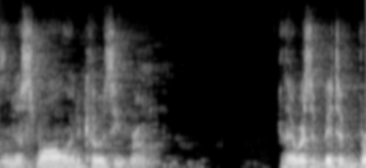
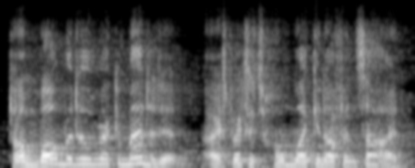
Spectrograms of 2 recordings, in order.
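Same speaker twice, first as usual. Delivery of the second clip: put-on a lightly higher, puzzled young hobbit; Frodo, mildly questioning; Frodo's voice; 8 semitones higher than usual. Frodo continues.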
